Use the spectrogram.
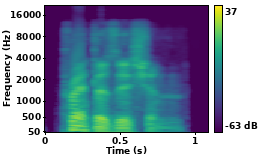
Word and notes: Preposition: British English

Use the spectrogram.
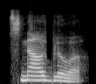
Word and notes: snowblower: Indian

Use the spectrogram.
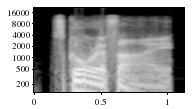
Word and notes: scorify: British English

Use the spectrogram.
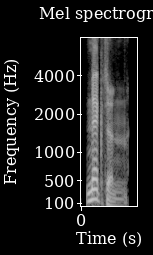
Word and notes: nekton: British English

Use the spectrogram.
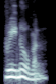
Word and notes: praenomen: Indian

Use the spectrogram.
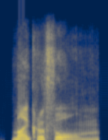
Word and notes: microform: British English

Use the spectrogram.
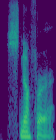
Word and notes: snuffer: American English

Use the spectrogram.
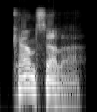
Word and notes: counsellor: British English

